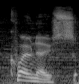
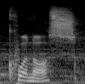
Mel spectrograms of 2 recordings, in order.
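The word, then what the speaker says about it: Qo'noS: a look at our capital cuonos or quanos however you like to pronounce it i think both are correct i i assume uh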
